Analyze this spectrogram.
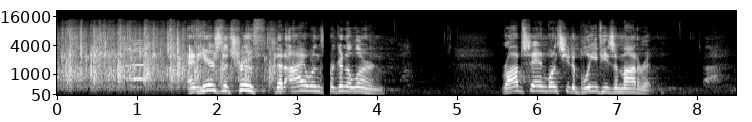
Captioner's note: applause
